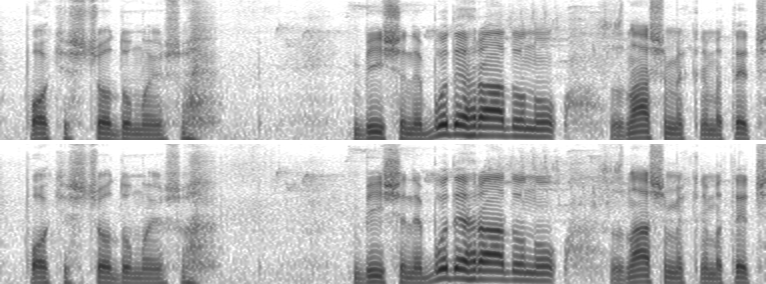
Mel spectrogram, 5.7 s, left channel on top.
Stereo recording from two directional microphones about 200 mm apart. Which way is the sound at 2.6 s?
15° left (ahead or behind).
